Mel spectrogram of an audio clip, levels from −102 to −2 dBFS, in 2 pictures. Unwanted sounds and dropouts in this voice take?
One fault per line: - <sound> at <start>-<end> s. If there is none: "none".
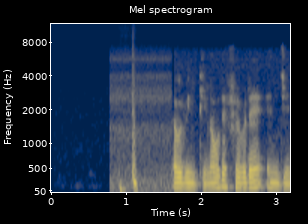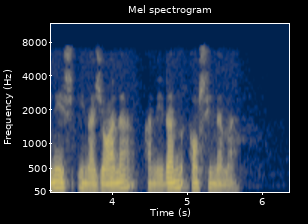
- laugh at 0.9-1.2 s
